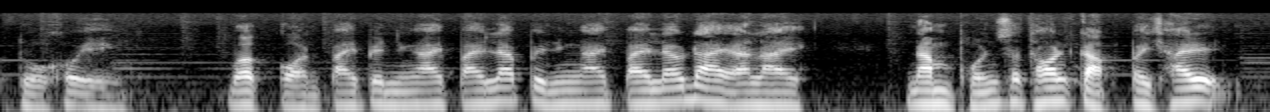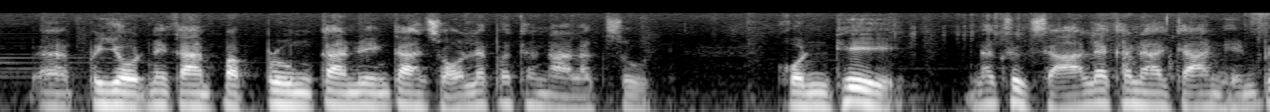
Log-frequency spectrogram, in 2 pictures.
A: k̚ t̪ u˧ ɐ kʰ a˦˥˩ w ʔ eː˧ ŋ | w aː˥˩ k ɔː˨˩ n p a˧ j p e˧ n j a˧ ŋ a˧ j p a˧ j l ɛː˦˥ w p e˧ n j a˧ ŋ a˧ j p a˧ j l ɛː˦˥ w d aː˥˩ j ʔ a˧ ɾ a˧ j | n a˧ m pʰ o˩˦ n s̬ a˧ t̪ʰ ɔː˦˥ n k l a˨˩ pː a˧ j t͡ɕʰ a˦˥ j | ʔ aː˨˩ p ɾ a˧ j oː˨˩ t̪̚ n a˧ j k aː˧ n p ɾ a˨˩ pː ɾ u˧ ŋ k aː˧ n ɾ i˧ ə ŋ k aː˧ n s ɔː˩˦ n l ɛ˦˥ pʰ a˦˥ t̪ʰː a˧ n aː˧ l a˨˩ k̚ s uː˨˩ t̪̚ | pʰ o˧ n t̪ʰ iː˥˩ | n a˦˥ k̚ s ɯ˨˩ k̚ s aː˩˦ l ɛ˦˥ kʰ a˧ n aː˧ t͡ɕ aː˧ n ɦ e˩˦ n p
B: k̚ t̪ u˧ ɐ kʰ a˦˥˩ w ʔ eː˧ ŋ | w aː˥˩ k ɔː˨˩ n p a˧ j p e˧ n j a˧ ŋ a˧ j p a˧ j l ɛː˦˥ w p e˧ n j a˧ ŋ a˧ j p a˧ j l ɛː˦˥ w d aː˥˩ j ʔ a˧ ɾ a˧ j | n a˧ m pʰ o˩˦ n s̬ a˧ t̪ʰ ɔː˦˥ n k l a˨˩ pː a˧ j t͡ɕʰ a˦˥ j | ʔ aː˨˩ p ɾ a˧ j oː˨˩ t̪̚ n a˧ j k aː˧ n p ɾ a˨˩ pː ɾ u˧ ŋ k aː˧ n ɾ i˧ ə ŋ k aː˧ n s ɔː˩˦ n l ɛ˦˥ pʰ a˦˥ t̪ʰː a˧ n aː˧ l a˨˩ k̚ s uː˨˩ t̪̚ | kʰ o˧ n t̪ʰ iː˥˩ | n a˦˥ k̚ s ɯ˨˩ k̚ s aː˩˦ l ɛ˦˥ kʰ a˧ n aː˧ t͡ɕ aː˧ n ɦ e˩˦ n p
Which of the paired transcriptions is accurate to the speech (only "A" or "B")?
B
